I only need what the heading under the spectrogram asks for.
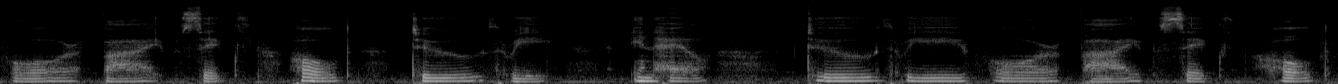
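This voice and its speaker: A woman guiding a meditation in a soft, breathy, half-whispered voice, gentle and soothing with long pauses. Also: low voice, slight background noise. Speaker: meditation guide. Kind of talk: guided meditation, slow scripted narration.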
